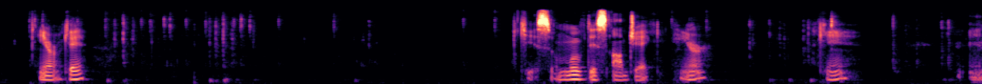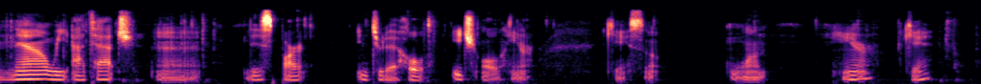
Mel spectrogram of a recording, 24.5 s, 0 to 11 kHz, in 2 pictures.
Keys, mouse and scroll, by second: 3.0 z, 3.4 middle click, 3.6 z, 5.2 KP_7, 6.6 Tab, 7.4 a, 7.9 a, 8.2 a, 8.5 c, 9.9-12.1 right drag, 10.6-12.6 drag, 11.4-13.7 middle drag, 11.4 z, 12.9-15.9 drag, 16.4-18.1 drag, 17.5 KP_7, 17.9 z, 18.3-20.6 middle drag, 18.6 a, 18.9 c, 20.6-22.3 right drag, 21.2-22.3 drag, 22.5 click, 22.7 z.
